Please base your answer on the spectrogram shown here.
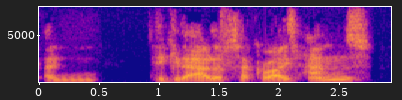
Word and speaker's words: Sakurai: It's Sakurai. Hideo. No. Smash. Oh no! I'm sorry. I think I've got retardation in my mind. Sakurai.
